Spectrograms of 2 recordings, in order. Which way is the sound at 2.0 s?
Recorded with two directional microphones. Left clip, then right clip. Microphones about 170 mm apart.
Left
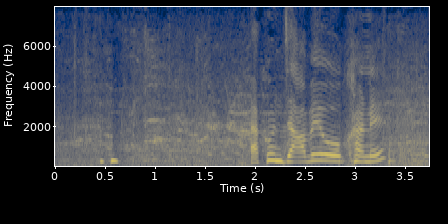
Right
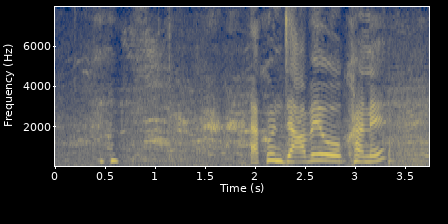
Centre (ahead or behind).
